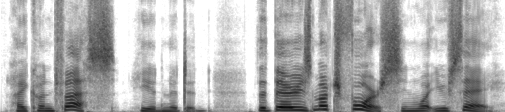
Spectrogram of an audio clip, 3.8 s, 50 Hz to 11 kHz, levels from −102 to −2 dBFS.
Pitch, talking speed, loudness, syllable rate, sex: 230 Hz, 205 wpm, -19 LUFS, 5.8 syllables/s, female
